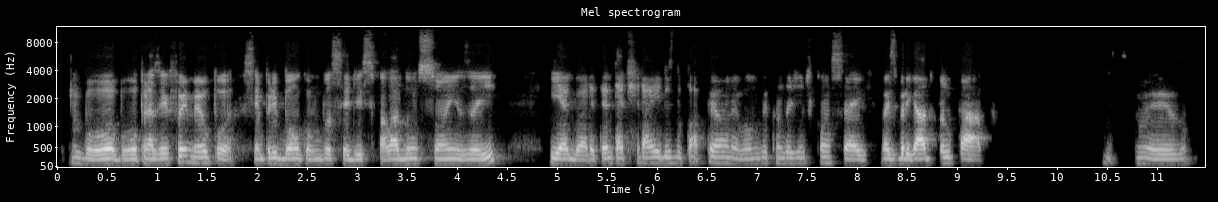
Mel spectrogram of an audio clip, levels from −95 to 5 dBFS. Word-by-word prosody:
Boa, 115 -2 +6
boa. 110 +1 +1
O - - -9
prazer 115 +1 +1
foi 155 - +5
meu, 135 -1 +1
poxa. - - 0
Sempre 125 +3 -2
bom, 115 +1 +3
como 110 0 -4
você 115 -1 -2
disse, 110 +1 -5
falar 110 +1 +2
de 110 +1 -2
uns 120 0 -2
sonhos 115 -1 0
aí, 110 - +1 0.5
e - - +3
agora 110 -2 +1
tentar 125 0 +1
tirar 130 - -2
eles 135 0 -3
do 135 0 -9
papel, 135 +2 -2
né. 125 - -5
Vamos 115 +2 -7
ver 130 - -8
quando 130 0 -8
a 130 - -3
gente 130 0 -10
consegue. 120 -6 -1
Mas 115 -1 0
obrigado 115 0 +4
pelo 135 +2 -2
papo. - - +2 1.2
Isso - - -22
mesmo. 115 -2 -4
115 Hz, 195 wpm, -23 LUFS, 110-130 Hz, 1.2 s, Boa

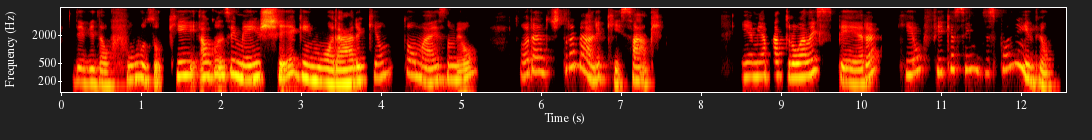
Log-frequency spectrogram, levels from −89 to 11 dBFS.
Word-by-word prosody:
devido 185 -2 -4
ao 165 - -1
fuso, 220 +6 -3
que 270 +1 0
alguns 195 - +1
e-mails 245 -2 +5
cheguem 245 -2 +5
no 205 -2 +4
horário 185 +3 +5
que 240 - -9
eu 250 - -6
não 295 - -12
tô 280 -4 -6
mais 215 -1 -2
no 225 - -3
meu 310 +8 -1 0.5
horário 315 +4 -4
de 320 - -7
trabalho 375 - -2
aqui, 220 -5 -6
sabe? 195 +4 -1 1.1
E 255 - -5
a 255 - -6
minha 255 +1 -2
patroa, 265 -2 +3
ela 265 +3 +3
espera 195 - -2 0.3
que 280 - -8
eu 325 +5 -6
fique, 325 +1 -11
assim, 370 -1 -7
disponível. 305 - -3
245 Hz, 155 wpm, -25 LUFS, 205-295 Hz, 1.1 s, e-mails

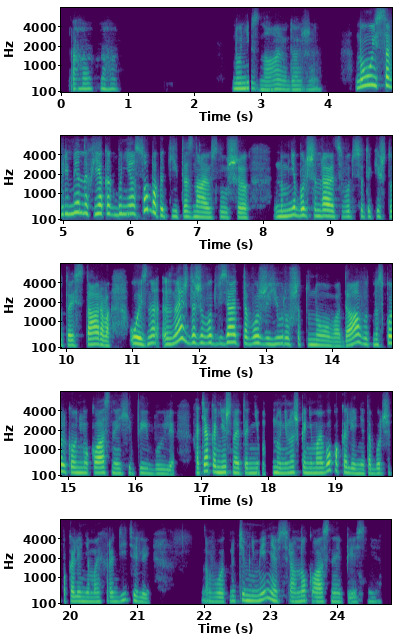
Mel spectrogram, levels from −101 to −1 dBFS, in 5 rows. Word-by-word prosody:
Ага, 180 +1 -7
ага. 170 -2 -9 1.7
Ну, 185 0 -1
не 190 +1 -1
знаю 155 -2 -7
даже. 150 +1 -11 0.5
Ну, 280 +7 +4
из 295 -1 +1
современных 295 +1 +2
я 295 +1 +6
как 290 -2 0
бы 285 - -1
не 280 - -1
особо 335 +4 +4
какие-то 195 -5 -1
знаю, 170 -2 +2
слушаю, 160 -1 0 0.4
ну, 190 +2 0
мне 220 +5 +3
больше 225 -1 +2
нравится 200 -2 +4
вот 185 -1 -6
все-таки 185 -1 -7
что-то 175 -1 -2
из 170 -1 -2
старого. 190 -5 +4 0.3
Ой, 220 -1 +9
зна 230 +6 -1
знаешь, 275 - +4
даже 250 -1 +2
вот 250 0 +1
взять 265 +5 +4
того 230 +2 +3
же 205 -2 -3
Юру 210 +1 -2
Шатунова, 175 -7 -3
да, 180 - +5
вот 200 -3 -6
насколько 210 +4 +2
у 190 - +2
него 180 -1 -1
классные 180 -2 +2
хиты 165 +1 -8
были. 150 -2 -7 0.2
Хотя, 205 +8 +3
конечно, 195 -3 +1
это 170 0 -1
нем 170 0 -4 0.2
ну, 185 -2 0
немножко 180 +2 -2
не 170 -1 -2
моего 175 +9 +3
поколения, 175 - -3
это 160 +2 -5
больше 165 +2 -6
поколения 160 -2 -4
моих 155 +1 -8
родителей, 155 -3 -7 0.8
вот, 150 -3 -7
но 175 - -8
тем 185 +3 -3
не 180 - -1
менее, 210 0 -1
всё 170 0 -15
равно 160 +3 -3
классные 150 -2 -4
песни. 150 -6 -14
185 Hz, 160 wpm, -27 LUFS, 165-215 Hz, 1.7 s, Ой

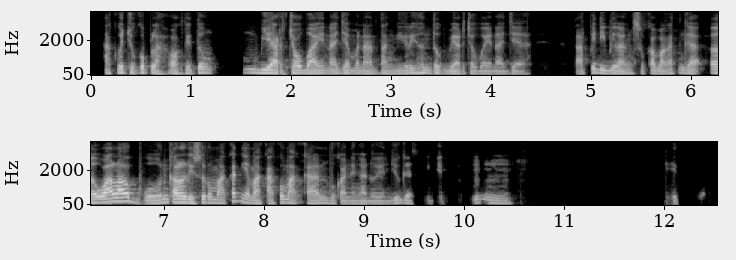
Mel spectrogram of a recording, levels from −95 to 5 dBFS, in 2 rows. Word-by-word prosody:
aku 145 +6 0
cukuplah 125 -4 -1
waktu 110 +1 -3
itu 135 -1 -1 0.3
biar 125 -3 +4
cobain 110 -1 +2
saja 115 +2 -1
menantang 105 -1 -4
diri 115 +2 -1
untuk 120 -3 -2
biar 105 -2 -2
cobain 100 -2 -6
saja. 90 -3 -9 0.4
Tapi - - -4
dibilang 110 -1 0
suka 115 -1 -7
banget 115 +4 -3
nggak, 115 -1 -2
e 130 - +3
walaupun 150 - +6
kalau 145 0 +8
disuruh 135 +2 +1
makan 170 +10 -1
ya 135 - +1
mak 120 0 +1
aku 120 +5 -1
makan 120 -2 -2
bukannya 105 -2 -6
enggak 100 - -5
doyan 95 0 -8
juga 120 -2 -3
sih, 95 - -28
gitu. - - -21 0.2
Mhm. 115 -6 -8 1.5
Gitu. 465 +3 -20
115 Hz, 170 wpm, -23 LUFS, 105-130 Hz, 1.5 s, kalau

